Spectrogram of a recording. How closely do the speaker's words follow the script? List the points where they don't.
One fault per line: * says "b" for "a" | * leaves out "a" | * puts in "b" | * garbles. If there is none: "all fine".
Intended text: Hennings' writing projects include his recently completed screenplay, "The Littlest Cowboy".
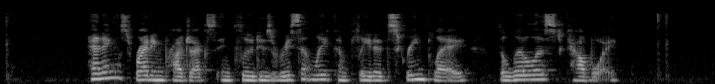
all fine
